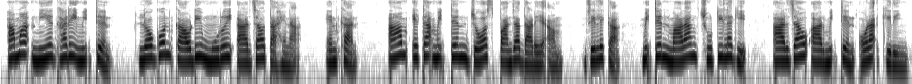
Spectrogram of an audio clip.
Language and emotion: Santali, neutral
